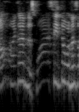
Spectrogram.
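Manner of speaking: high, panicked freaking out.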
